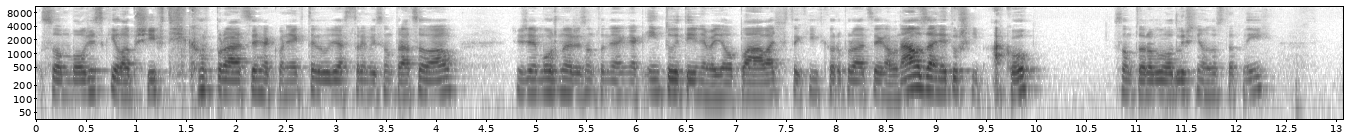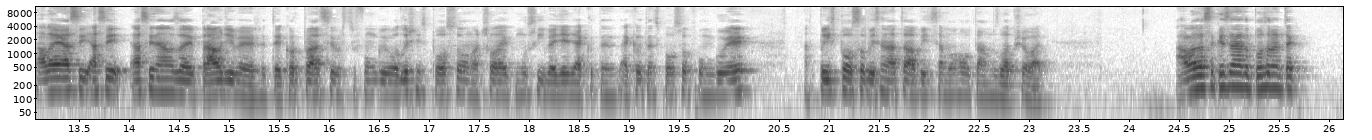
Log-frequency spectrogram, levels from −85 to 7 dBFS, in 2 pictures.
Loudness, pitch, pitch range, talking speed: -25 LUFS, 130 Hz, 120-135 Hz, 180 wpm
